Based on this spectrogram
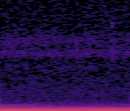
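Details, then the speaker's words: Citroën Grand Picasso with the rear air suspension sagging: with doors closed, a short steady low electric hum as the compressor pumps the suspension back up to normal; the cause of the sagging is still unresolved. "aha that's hopeful now that's the pump working pumping the suspension up to normal can you hear it jolly good"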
